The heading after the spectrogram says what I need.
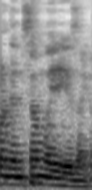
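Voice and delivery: usual speaking voice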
